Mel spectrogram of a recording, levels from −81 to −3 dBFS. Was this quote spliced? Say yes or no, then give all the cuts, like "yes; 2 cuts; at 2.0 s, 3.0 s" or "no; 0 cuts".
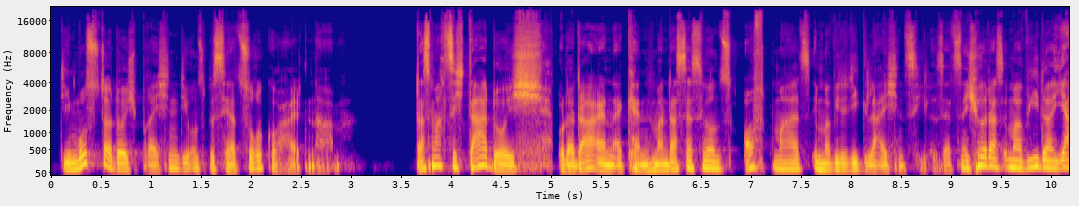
no; 0 cuts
